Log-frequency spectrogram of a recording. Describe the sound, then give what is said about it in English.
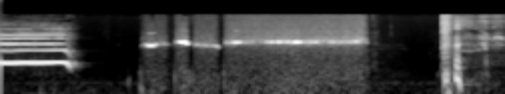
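A weak, breathy human whistle: a couple of short airy attempts, then a longer wavering note thick with blown breath. A brief steady tone opens it and a short noisy burst ends it. “That's a pretty weak whistle.”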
